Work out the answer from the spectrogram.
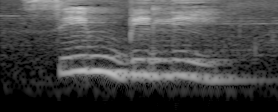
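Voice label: Santali female chicken egg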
